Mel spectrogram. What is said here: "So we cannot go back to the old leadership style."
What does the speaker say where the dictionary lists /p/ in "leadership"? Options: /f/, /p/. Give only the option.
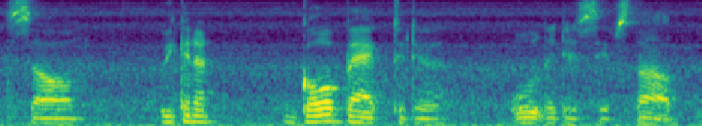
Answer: /f/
